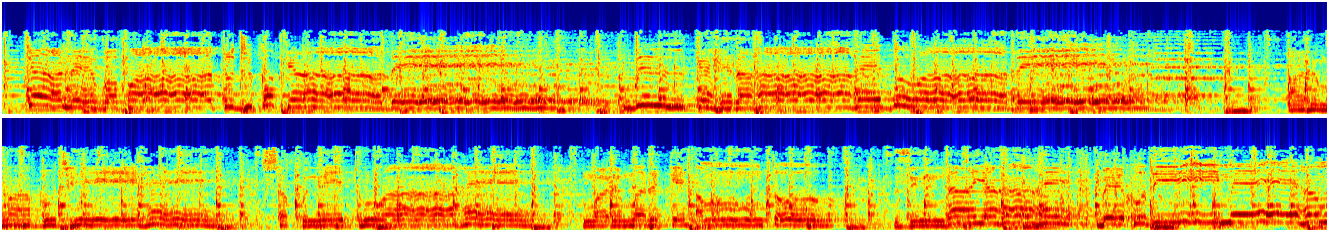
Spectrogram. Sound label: romantic love Bollywood ringtone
